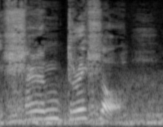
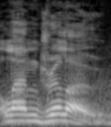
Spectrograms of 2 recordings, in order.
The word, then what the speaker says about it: Llandrillo: First of all, the astonishing thing was that it used the Welsh name, and second of all, it pronounced it in the Welsh way, Llandrillo, not Landrillo.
